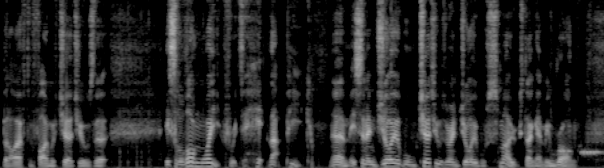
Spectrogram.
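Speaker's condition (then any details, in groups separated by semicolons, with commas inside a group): No condition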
